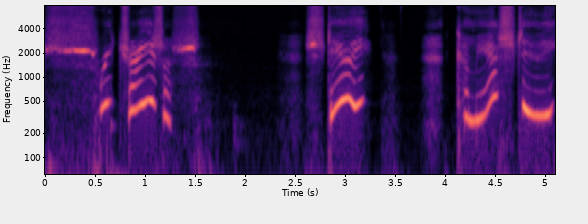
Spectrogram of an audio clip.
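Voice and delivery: put-on old grandpa voice. In a guess-who voice game, a player tries a voice: Herbert from Family Guy impression. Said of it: "you're the old grandpa from Family Guy".

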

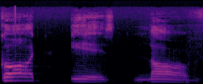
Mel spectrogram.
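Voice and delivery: spoken slowly. Leading a group to repeat a phrase again, saying it slowly. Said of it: "Slowly this time".

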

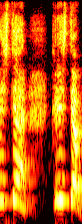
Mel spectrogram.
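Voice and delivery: soft, hushed, very high-pitched calling out. Retelling calling for a friend in a crowd: imitating a low-volume call for someone. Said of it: "empieza a gritar, "Cristian, Cristian", pero bajito".

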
